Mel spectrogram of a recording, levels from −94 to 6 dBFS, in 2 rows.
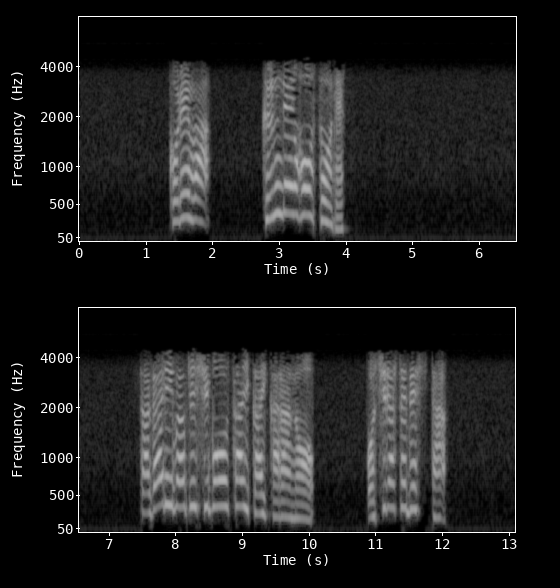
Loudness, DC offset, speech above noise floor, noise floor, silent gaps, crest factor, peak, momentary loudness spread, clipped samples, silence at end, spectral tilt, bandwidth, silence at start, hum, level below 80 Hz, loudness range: -26 LUFS; under 0.1%; 39 dB; -65 dBFS; none; 16 dB; -14 dBFS; 12 LU; under 0.1%; 1.05 s; -7 dB/octave; 4.6 kHz; 1.35 s; none; -82 dBFS; 7 LU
